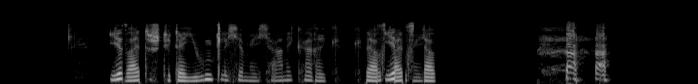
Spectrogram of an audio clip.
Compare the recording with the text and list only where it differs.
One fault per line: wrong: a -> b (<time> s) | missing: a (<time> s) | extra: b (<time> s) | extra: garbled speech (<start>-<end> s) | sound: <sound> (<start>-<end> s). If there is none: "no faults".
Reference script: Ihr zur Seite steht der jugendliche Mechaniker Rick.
missing: zur (1.3 s)
extra: garbled speech (3.5-4.4 s)
sound: laugh (5.4-6.1 s)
